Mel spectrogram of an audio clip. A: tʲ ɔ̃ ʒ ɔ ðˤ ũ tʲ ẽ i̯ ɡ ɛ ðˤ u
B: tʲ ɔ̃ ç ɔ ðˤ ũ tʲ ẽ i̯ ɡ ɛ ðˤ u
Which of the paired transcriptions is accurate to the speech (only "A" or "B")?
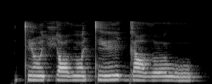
B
